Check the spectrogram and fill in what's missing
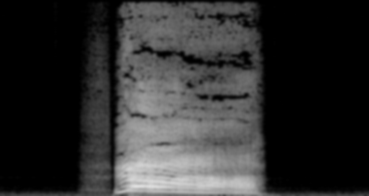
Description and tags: Warcry Yarghh! - British Male
A British military character shouting a warcry during battle.
Perfect for an evil warrior, a hardened fighter, or a fierce knight.
male, voice, voice-acting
